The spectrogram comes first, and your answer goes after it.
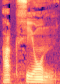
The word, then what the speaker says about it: Axion: 에 이건 용어의 액션이라는 행동한다는 그런 그 단어와 발음이 비슷한데 액션이라는 행동한다 행동 이라는 뜻이 아니고 악 씨온 ax 아이보 벤 으 액션은 h tion 행동이라는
